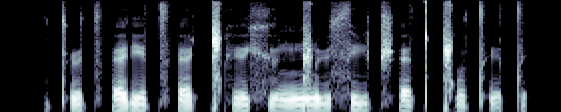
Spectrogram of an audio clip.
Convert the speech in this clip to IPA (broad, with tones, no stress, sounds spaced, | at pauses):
tʼ ʏ˨ t͡sʼ ɛ˨ ɾʲ e˨ t͡sʼ ɛ˨˥ ǁʰ ɪ˨˥ xʲ ʊ˨ ŋ͡ǁ y˨˥ s i˨˥ t͡ʃʼ ɛ˨ t ǁ ʊ˨ tʼ ɪ˨˥ t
